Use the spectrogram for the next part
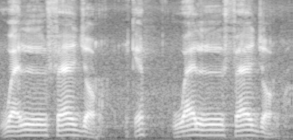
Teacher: walaupun ra tu baris bawah wal fajri, tetapi apabila kita berhenti, maka ra tu jadi mati. Bila ra tu jadi mati, tebal atau nipis, maka ia bergantung pada baris sebelum ra. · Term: ra jadi tebal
